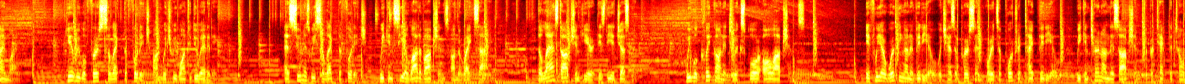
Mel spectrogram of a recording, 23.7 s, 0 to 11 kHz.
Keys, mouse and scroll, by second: 4.7 click.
